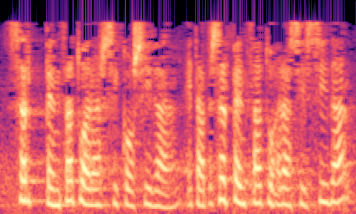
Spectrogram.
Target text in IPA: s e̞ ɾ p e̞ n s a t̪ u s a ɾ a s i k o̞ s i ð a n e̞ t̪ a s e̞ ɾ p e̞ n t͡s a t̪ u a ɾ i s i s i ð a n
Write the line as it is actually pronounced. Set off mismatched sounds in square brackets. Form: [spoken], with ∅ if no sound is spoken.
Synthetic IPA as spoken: s e̞ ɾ p e̞ n [t͡s] a t̪ u [∅] a ɾ a s i k o̞ s i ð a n e̞ t̪ a s e̞ ɾ p e̞ n t͡s a t̪ u a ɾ [a] s i s i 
